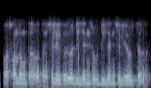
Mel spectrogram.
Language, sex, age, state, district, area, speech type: Odia, male, 60+, Odisha, Nayagarh, rural, conversation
